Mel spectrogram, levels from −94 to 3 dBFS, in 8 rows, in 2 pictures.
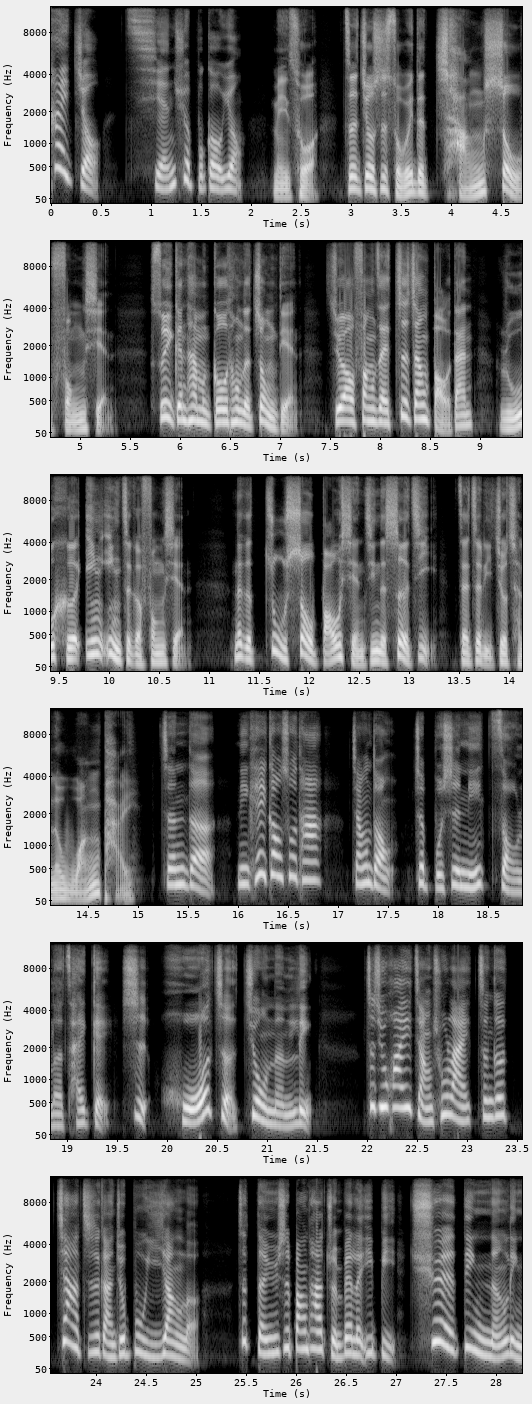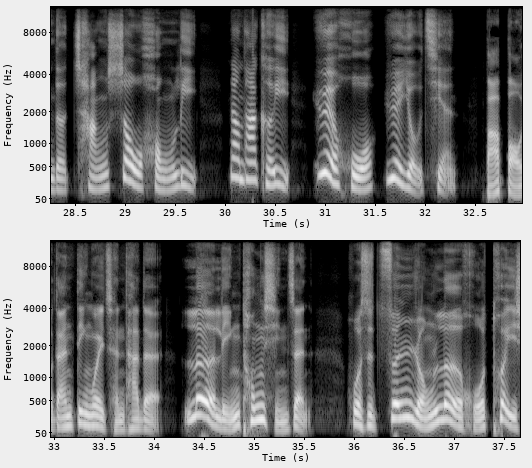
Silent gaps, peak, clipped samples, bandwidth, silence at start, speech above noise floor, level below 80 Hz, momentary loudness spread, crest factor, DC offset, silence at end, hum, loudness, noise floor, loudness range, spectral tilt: none; 0 dBFS; under 0.1%; 12 kHz; 0 s; 33 dB; -50 dBFS; 10 LU; 14 dB; under 0.1%; 0 s; none; -15 LUFS; -47 dBFS; 4 LU; -5 dB/octave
